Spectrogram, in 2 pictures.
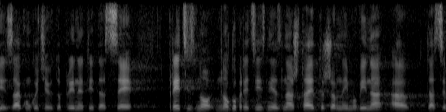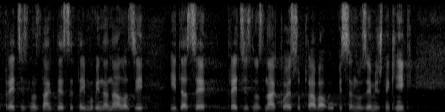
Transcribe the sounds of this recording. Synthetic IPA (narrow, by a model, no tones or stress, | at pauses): zaːko̞nko̞jit͡ɕed̪o̞pɾinet̪id̪ase̞ | pɾet̪sizno̞mno̞ɡo̞pɾe̞t̪siznije̞znaːʃt̪ajed̪r̩ʒaʋnaimo̞ʋinad̪ase̞pɾe̞t̪izno̞znaːɡd̪e̞se̞t̪aːimo̞ʋinanalˠazi | id̪ase̞ | pɾe̞t̪sizno̞znaːko̞jesupɾaːʋaʔupisanauzemit͡ʃnekɲiɡe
